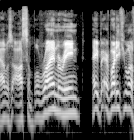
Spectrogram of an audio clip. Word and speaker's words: Myrehn: M-Y-R-E-H-N is the last name, and somehow it's pronounced Marine.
